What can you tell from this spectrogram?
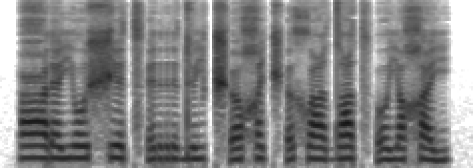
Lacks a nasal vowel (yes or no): yes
